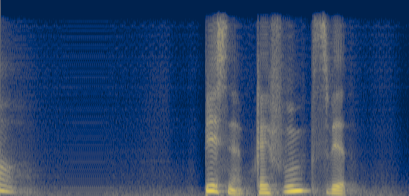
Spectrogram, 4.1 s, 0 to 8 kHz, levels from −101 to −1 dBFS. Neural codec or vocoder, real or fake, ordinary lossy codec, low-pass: codec, 16 kHz, about 1 kbps, DyCAST, with the encoder's durations; fake; none; 7.2 kHz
